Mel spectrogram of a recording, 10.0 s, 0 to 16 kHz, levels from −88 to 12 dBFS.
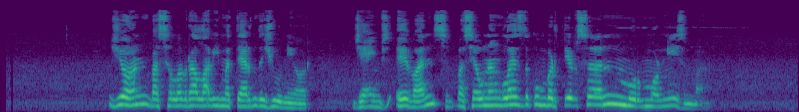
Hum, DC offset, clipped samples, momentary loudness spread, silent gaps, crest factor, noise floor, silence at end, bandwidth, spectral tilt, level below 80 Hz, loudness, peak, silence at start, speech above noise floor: none; under 0.1%; under 0.1%; 11 LU; none; 18 dB; -59 dBFS; 1.2 s; 11.5 kHz; -4.5 dB/octave; -76 dBFS; -22 LUFS; -6 dBFS; 1.35 s; 37 dB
